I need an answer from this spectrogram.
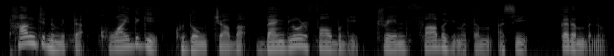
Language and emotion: Manipuri, neutral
